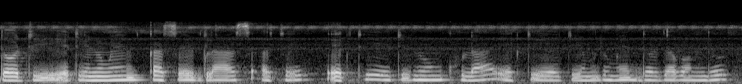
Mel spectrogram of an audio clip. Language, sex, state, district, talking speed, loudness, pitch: Bengali, female, Assam, Hailakandi, 115 wpm, -16 LUFS, 195 Hz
